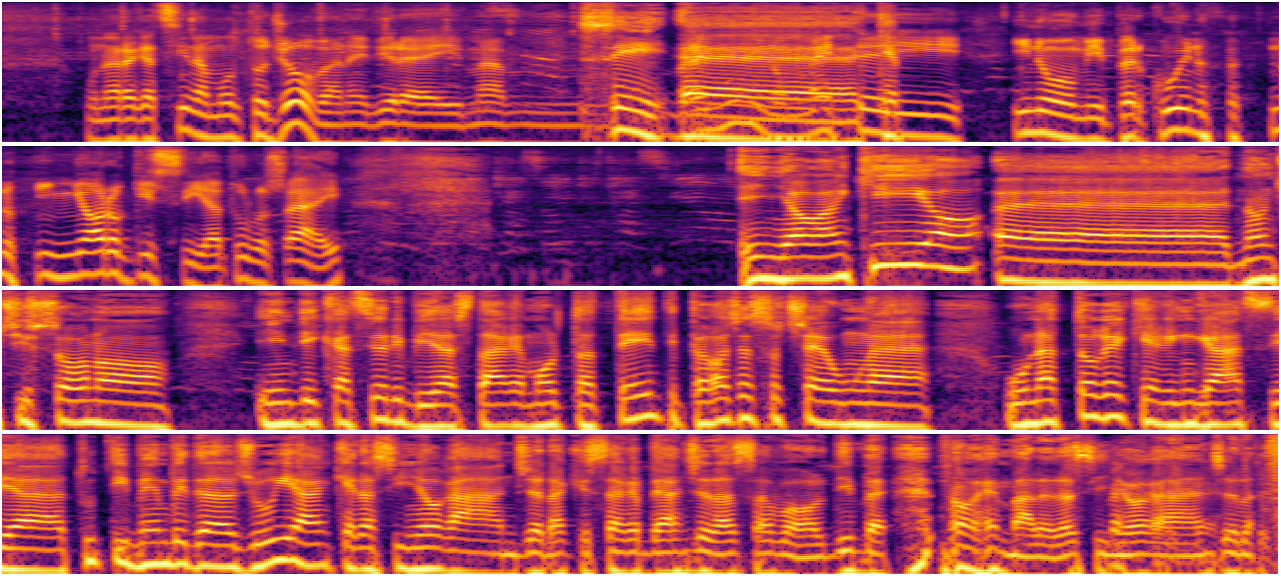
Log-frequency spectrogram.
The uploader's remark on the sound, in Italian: HOLLYWOOD PARTY Venezia 77: la cerimonia di chiusura. In diretta dal Lido la consegna dei premi della Mostra del Cinema.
